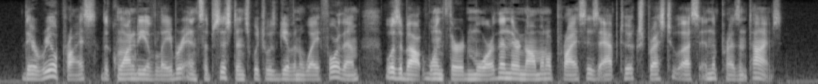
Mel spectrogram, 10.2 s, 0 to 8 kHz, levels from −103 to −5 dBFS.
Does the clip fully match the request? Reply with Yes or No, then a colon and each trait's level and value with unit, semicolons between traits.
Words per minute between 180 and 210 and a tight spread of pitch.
Yes: average, 200 wpm; narrow, 2.0 semitones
